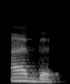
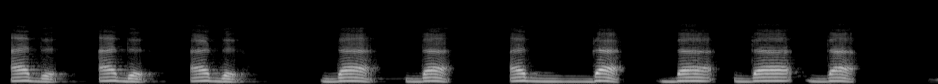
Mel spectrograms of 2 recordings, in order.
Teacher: D ujung lidah dengan langit-langit depan. Kalau dal ujung lidah turun ke bawahnya lagi ke gusi gigi seri atas.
